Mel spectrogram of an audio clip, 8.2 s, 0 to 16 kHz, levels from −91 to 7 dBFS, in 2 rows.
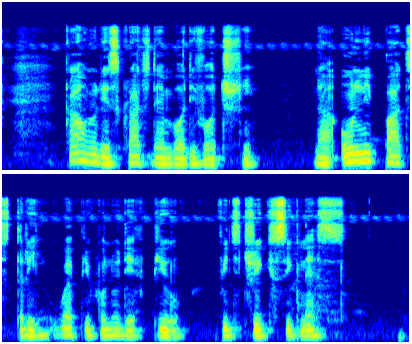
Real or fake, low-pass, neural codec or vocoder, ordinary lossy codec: real; 9.9 kHz; none; none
